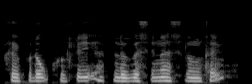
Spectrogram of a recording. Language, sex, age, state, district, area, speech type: Bodo, male, 18-30, Assam, Baksa, rural, spontaneous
